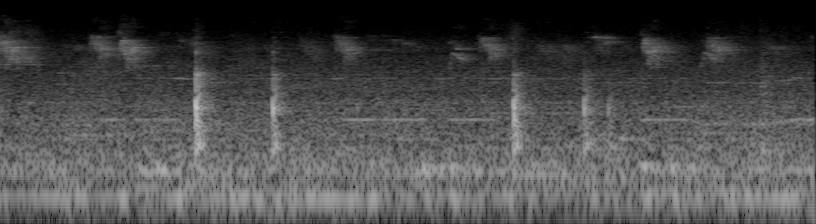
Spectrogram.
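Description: Small birds chirping over and over, with four sharp knocks spread through.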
